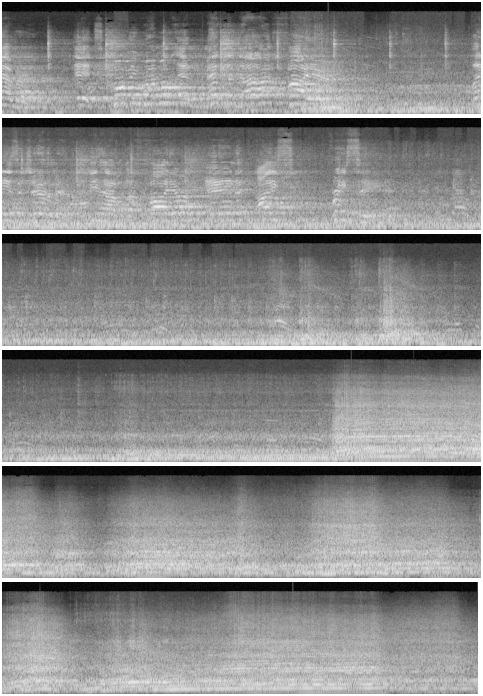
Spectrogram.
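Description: Monster truck engines roar and rev loudly in a large echoing arena.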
